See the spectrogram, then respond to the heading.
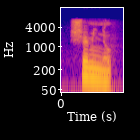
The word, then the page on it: cheminot: [ʃəmino]; /ʃə.mi.nɔ/; /ʃmi.no/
